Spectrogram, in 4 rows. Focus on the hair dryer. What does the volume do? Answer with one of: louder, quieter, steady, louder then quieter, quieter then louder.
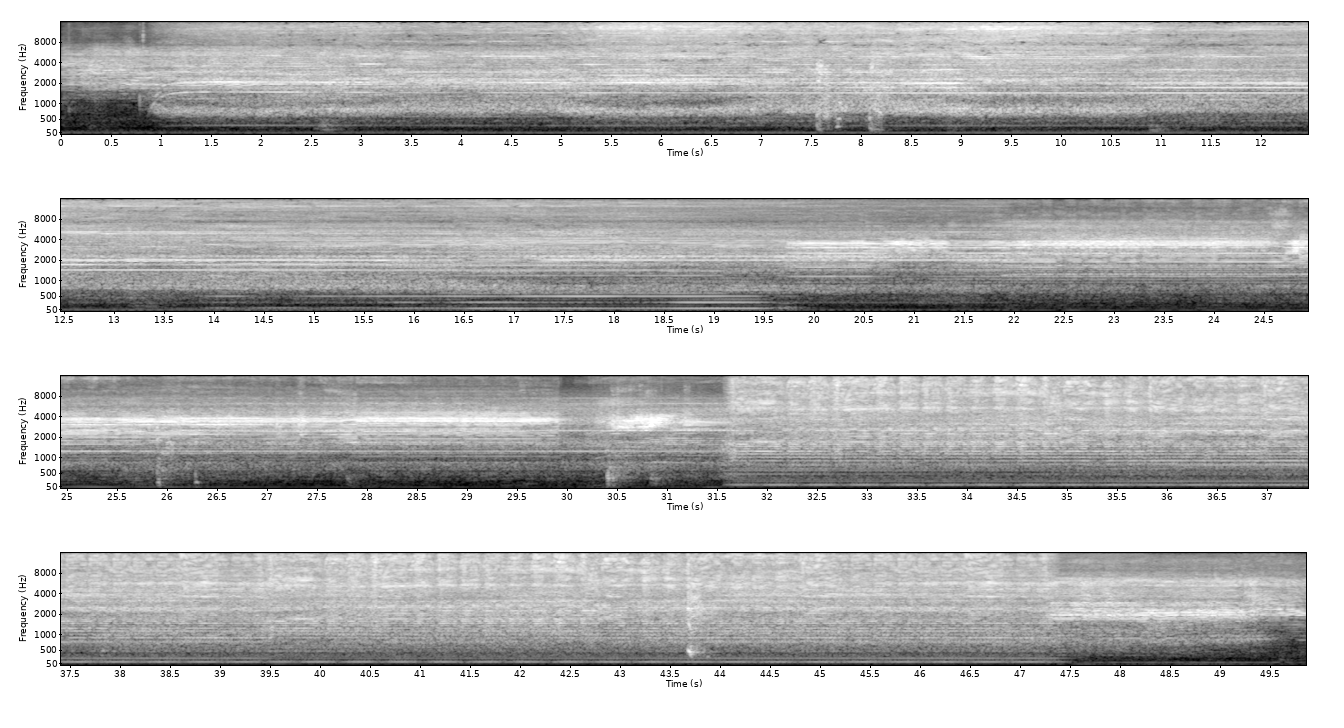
quieter.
